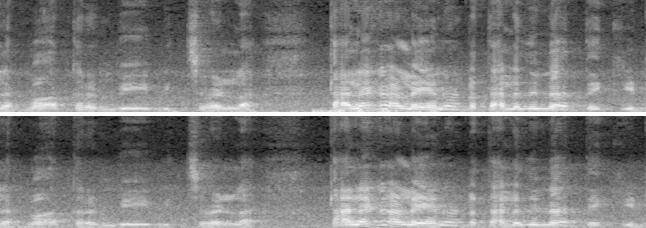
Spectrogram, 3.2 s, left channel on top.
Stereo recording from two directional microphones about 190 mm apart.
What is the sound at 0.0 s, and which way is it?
Speech, 15° left (ahead or behind).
